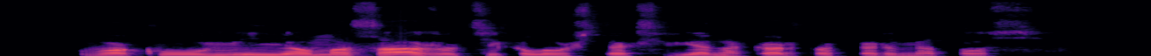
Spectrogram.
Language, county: Lithuanian, Vilnius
